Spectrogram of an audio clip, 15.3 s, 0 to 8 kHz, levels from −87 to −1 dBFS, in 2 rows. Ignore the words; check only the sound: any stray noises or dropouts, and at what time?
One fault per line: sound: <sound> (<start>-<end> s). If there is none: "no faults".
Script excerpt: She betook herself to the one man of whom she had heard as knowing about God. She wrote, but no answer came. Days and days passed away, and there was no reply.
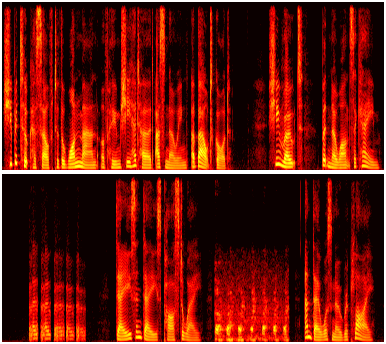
sound: laugh (8.2-9.3 s)
sound: laugh (11.9-13.4 s)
